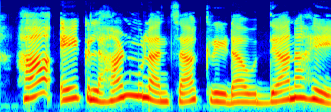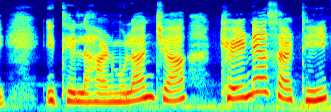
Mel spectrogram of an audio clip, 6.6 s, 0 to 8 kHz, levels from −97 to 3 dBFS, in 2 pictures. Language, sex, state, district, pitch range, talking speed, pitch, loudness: Marathi, female, Maharashtra, Gondia, 195-265 Hz, 100 wpm, 230 Hz, -14 LUFS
